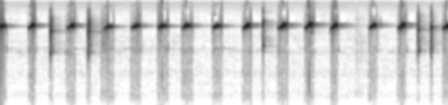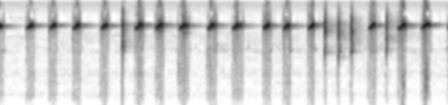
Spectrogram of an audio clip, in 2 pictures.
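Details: Repeated thin whistled notes of a black redstart, nearly three per second, broken by occasional dry clicking ticks, in otherwise silent surroundings.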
